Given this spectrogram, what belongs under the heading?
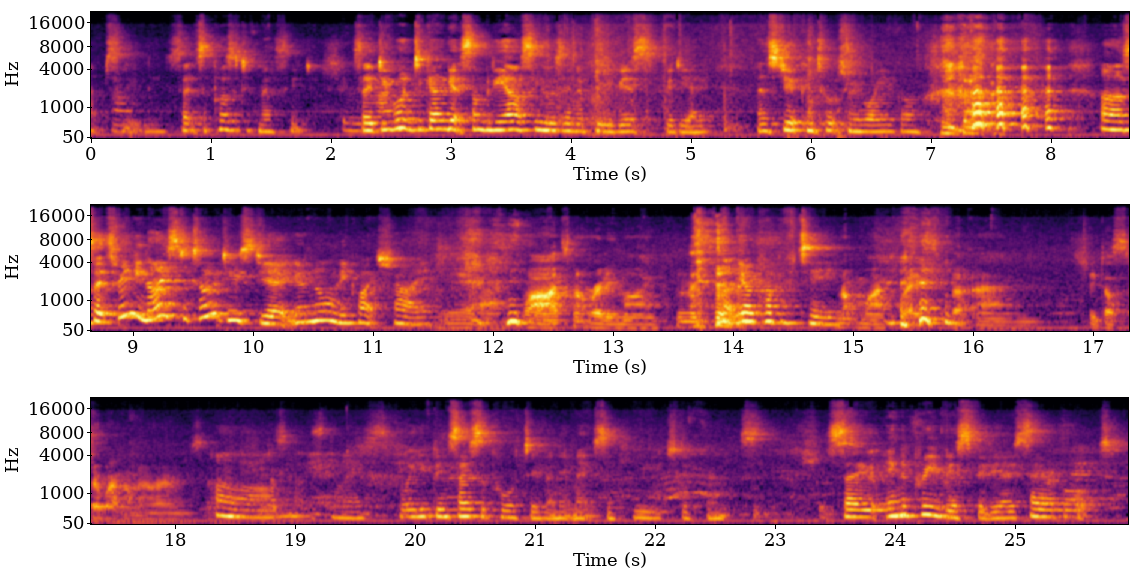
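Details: Adult woman speaking, brief replies from another speaker; no disorder.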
